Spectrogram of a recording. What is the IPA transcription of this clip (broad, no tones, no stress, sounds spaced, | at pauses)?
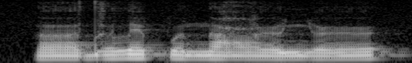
əː d ɯ l e p ɯ n ə ʕ øː ɲ øː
